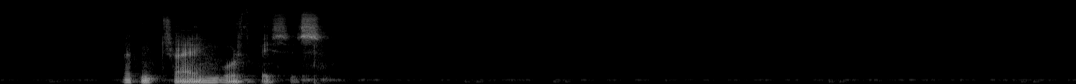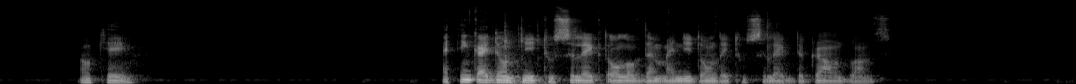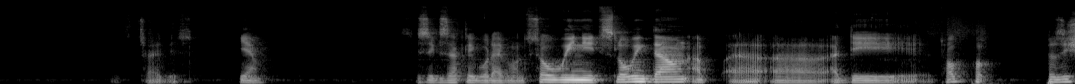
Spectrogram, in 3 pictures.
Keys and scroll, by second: 15.8 ctrl+z.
